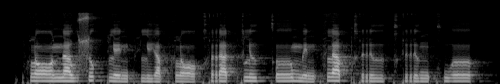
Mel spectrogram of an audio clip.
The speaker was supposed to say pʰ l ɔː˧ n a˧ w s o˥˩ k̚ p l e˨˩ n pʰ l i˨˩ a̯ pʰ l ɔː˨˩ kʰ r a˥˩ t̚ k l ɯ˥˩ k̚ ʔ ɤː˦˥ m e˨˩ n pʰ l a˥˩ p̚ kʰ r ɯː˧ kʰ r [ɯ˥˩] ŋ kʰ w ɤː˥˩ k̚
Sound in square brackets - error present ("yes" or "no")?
yes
